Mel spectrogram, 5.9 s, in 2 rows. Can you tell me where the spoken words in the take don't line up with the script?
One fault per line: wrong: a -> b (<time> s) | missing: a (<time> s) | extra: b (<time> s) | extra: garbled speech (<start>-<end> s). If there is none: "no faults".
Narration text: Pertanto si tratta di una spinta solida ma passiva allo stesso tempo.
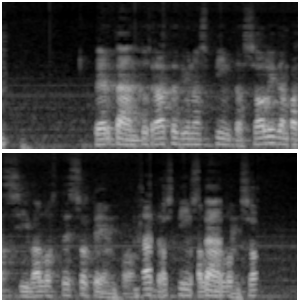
missing: si (1.5 s)
missing: ma (2.9 s)
extra: garbled speech (4.4-5.6 s)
